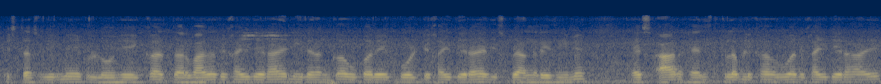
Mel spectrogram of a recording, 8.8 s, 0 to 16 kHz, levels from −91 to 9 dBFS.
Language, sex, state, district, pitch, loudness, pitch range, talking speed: Hindi, male, West Bengal, Kolkata, 110 Hz, -28 LUFS, 105-110 Hz, 230 wpm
